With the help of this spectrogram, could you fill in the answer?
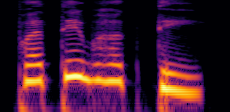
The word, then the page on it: ಪತಿಭಕ್ತೆ: pati bhakte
